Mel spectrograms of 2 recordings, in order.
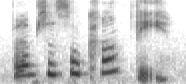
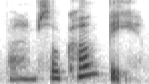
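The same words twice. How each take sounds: First: Whiny high. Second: Said in the usual way. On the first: Real, not acted. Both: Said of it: "I should just move to my computer".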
